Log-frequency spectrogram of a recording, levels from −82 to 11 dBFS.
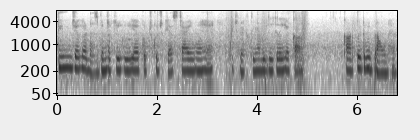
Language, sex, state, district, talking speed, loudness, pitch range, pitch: Hindi, female, Bihar, Katihar, 205 wpm, -17 LUFS, 205-220 Hz, 210 Hz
